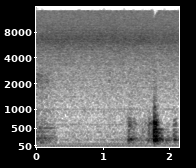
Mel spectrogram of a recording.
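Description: Low background hiss, then a brief spoken word or two from a person's voice near the end.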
